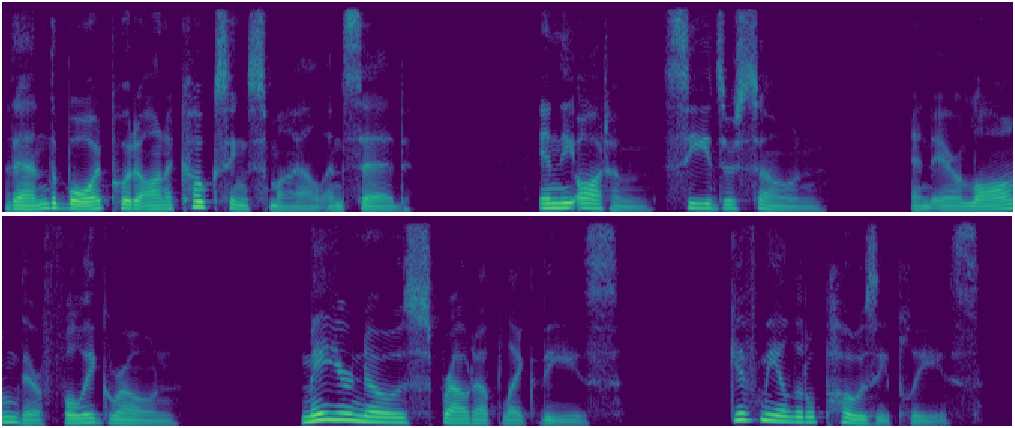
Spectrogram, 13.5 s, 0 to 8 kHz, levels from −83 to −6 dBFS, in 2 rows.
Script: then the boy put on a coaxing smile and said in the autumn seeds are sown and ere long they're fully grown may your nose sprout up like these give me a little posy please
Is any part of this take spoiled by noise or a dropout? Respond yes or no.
no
